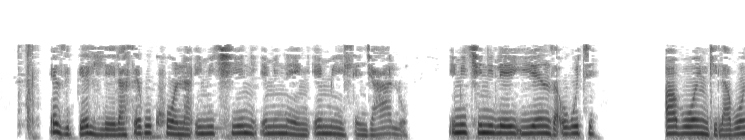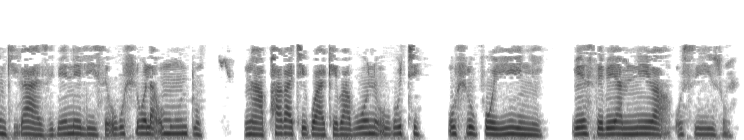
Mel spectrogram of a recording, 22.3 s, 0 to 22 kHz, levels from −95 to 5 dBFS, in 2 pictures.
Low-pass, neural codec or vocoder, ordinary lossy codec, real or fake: 7.2 kHz; none; MP3, 24 kbps; real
